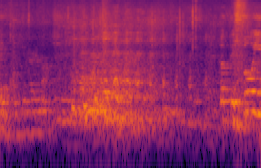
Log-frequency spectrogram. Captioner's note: audience laughs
